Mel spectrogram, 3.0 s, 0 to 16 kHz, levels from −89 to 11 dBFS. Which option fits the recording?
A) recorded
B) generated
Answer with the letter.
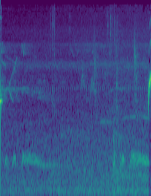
A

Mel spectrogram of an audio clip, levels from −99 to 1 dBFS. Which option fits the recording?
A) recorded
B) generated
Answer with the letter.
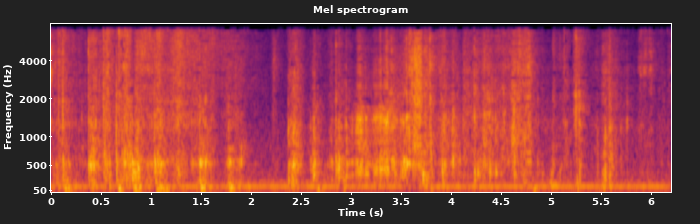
A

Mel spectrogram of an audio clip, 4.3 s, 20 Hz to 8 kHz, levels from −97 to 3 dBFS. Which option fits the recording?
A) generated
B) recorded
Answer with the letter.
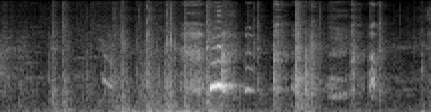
B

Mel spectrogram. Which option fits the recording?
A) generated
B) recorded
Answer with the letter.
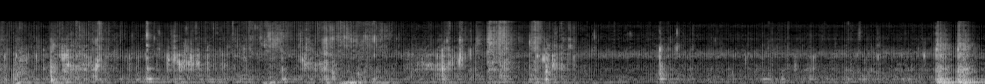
A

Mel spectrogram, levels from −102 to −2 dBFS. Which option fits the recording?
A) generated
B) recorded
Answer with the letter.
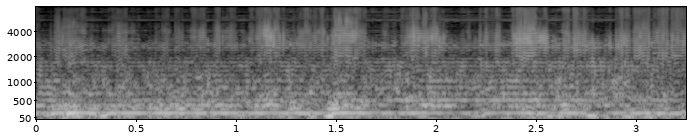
A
